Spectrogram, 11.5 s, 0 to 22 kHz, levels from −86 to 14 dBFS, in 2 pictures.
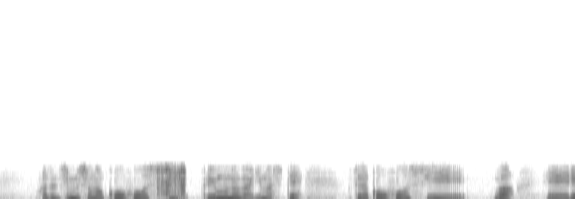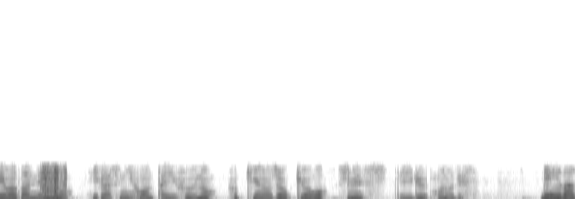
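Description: Throughout, the speech has passed through a GSM full-rate codec, which fits a 13 kbps stream. It rebuilds the voice from a coarse vocal-tract model and sparse pulse excitation, leaving a plainly audible buzzy, gravelly roughness, a 150 Hz to 3.6 kHz band, and nothing above 3.8 kHz.

From 1.58 to 1.86 s and again from 6.16 to 6.42 s, cable scratch noise appears, likely from a worn cable or connector whose contact resistance flickered as it moved. Dense, ragged rustling bursts sit over the speech, about as loud as it the first time and somewhat louder the second.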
